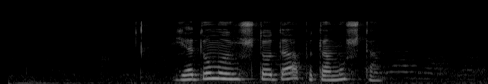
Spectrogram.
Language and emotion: Russian, neutral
